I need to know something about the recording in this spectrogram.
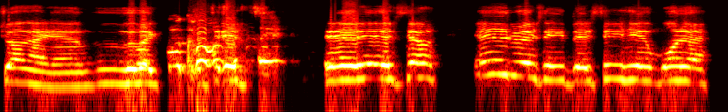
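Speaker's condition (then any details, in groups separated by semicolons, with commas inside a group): Cerebral palsy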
